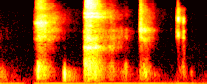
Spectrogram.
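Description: A few short, hissy breath sounds or sniffs from a person close to the microphone. The loudest comes about a second in.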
